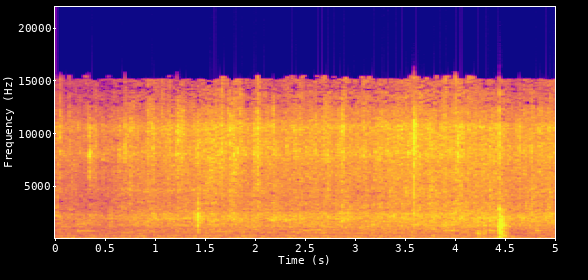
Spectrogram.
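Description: Chopped onions and ginger-garlic paste frying in oil in a nonstick kadai: a steady sizzle, with one sharp knock near the end.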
